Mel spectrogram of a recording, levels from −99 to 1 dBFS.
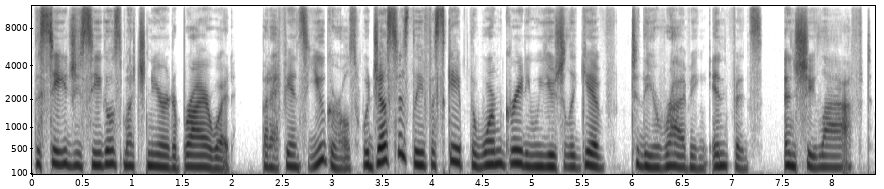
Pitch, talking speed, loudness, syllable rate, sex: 200 Hz, 230 wpm, -19 LUFS, 5.8 syllables/s, female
